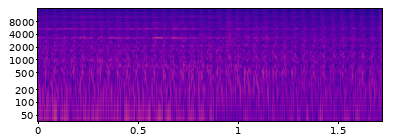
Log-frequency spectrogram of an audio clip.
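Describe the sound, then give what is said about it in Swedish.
A continuous harsh, buzzing power drill grinds steadily into a wall, with a slightly muffled quality, no one talking. Russian workmen are drilling into the wall. “nu hör jag att det är ryska hantverkare som borrar i Emils vägg”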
